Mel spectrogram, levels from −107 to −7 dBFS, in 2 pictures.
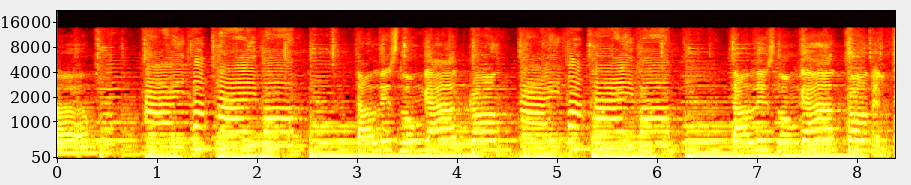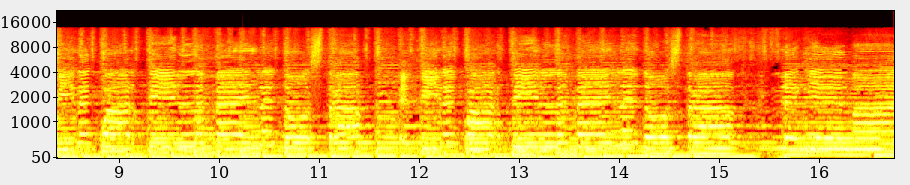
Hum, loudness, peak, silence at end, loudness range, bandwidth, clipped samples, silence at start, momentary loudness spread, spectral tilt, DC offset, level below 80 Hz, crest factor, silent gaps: none; -16 LUFS; 0 dBFS; 0 s; 2 LU; 14 kHz; under 0.1%; 0 s; 5 LU; -5 dB/octave; under 0.1%; -22 dBFS; 14 dB; none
